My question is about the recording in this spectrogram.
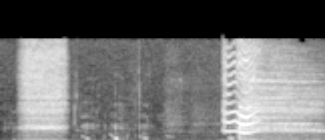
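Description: A man trying a cattle herder's mouth call, drawn in on an inward breath rather than blown out: a breathy rush of air, then about a second and a half in a short high squeal that falls in pitch.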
